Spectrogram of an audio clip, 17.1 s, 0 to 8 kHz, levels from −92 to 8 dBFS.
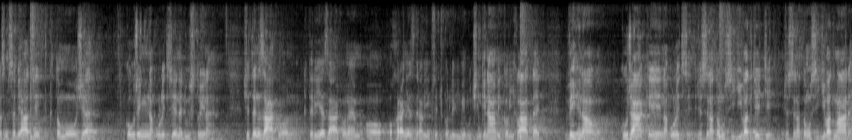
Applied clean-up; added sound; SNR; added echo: none; Snare drum; 17 dB; reverberation time 1.1 s.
